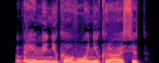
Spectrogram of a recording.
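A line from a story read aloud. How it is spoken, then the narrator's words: Sighing. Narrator (Russian): вздохнула Зинаида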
